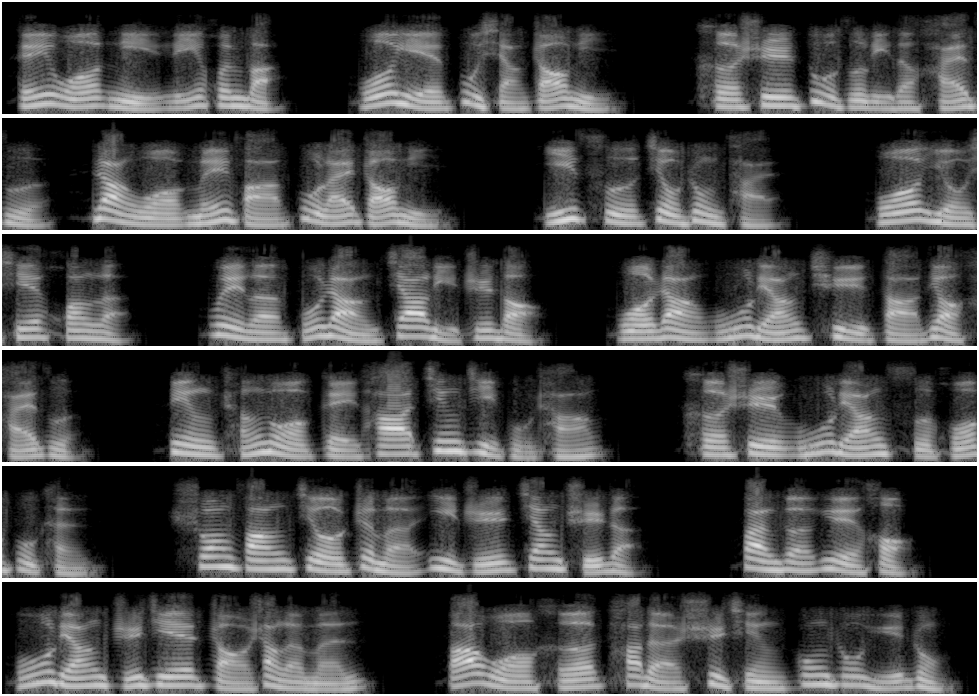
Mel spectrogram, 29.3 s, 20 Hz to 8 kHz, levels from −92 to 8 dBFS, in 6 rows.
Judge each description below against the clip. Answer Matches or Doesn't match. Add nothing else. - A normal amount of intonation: Doesn't match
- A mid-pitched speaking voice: Matches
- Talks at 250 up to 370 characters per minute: Doesn't match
